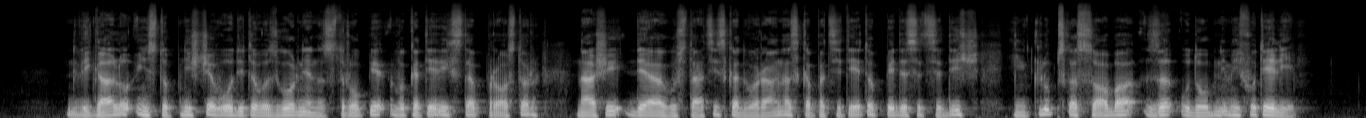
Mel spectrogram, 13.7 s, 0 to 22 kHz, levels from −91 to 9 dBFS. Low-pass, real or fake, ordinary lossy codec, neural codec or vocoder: 19.8 kHz; fake; none; vocoder, 44.1 kHz, 128 mel bands, Pupu-Vocoder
